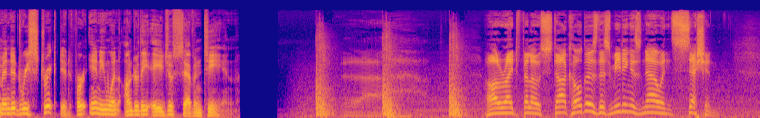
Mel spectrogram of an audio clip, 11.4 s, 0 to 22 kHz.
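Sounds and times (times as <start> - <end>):
speech: 0.0 - 3.6, 7.3 - 10.8
faint steady hum: 4.2 - 11.4
heavy dull thuds on a wooden table: 4.7 - 7.2.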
